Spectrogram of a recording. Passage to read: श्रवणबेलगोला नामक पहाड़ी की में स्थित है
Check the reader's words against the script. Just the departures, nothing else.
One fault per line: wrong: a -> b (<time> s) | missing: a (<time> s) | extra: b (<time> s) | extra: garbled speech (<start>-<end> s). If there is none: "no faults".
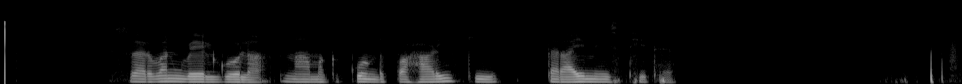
extra: कुंड (3.5 s)
extra: तराई (5.5 s)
